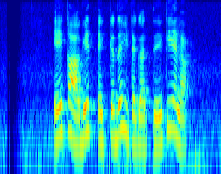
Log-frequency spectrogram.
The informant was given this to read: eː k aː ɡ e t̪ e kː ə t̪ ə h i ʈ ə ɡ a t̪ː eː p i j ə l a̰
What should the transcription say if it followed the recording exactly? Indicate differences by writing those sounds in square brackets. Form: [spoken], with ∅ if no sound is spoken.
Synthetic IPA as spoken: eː k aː ɡ e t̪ e kː ə [d̪] ə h i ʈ ə ɡ a t̪ː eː [k] i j ə l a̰

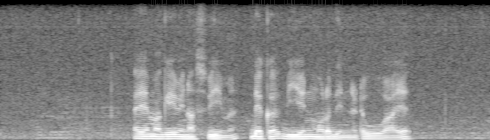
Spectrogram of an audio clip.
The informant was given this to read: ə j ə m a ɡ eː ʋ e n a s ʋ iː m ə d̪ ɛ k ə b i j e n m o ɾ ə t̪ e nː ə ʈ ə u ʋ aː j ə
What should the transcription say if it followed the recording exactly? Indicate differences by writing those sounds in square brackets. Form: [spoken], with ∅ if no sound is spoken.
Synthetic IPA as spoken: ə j ə m a ɡ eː ʋ e n a s ʋ iː m ə d̪ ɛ k ə b i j e n m o ɾ ə [d̪] e nː ə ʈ ə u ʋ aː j ə

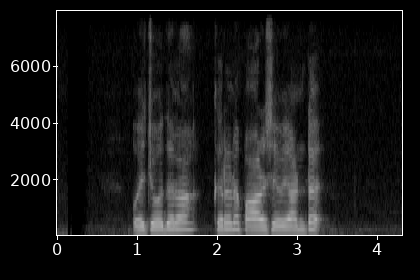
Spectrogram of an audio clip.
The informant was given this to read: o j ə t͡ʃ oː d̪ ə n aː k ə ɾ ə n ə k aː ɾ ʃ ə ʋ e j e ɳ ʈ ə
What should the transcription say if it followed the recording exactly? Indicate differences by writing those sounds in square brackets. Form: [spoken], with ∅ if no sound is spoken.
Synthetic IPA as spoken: o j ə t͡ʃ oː d̪ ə n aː k ə ɾ ə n ə [p] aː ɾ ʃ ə ʋ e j [a] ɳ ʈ ə

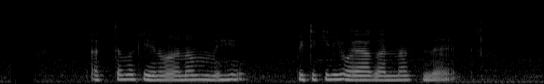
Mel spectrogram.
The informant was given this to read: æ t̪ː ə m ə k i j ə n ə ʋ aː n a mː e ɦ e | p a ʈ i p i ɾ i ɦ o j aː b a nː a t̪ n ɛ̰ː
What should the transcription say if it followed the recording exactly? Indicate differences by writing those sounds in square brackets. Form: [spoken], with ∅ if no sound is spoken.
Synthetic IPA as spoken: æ t̪ː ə m ə k i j ə n ə ʋ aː n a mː e ɦ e | p [i] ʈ i [k] i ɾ i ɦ o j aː [ɡ] a nː a t̪ n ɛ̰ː

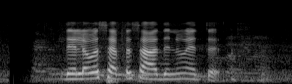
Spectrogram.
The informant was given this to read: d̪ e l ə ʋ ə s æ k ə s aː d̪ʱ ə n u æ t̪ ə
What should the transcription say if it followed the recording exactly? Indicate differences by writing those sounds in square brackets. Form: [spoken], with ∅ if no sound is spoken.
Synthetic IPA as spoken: d̪ e l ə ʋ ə s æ [p] ə s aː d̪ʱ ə n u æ t̪ ə

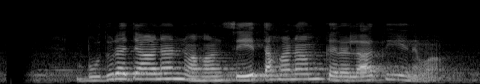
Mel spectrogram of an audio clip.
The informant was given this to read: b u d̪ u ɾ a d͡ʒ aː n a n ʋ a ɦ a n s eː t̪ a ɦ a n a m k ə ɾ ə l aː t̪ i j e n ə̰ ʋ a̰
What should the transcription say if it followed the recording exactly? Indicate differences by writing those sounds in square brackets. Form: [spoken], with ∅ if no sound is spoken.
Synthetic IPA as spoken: b u d̪ u ɾ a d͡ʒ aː n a n ʋ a ɦ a n s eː t̪ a ɦ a n a m k ə ɾ ə l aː t̪ i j e n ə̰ ʋ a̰

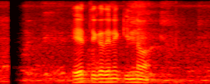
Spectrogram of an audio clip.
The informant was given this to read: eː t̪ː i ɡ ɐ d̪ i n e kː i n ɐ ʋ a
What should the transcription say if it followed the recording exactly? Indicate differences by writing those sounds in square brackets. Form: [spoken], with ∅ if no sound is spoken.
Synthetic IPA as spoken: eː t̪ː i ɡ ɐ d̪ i n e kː i [nː] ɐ ʋ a

